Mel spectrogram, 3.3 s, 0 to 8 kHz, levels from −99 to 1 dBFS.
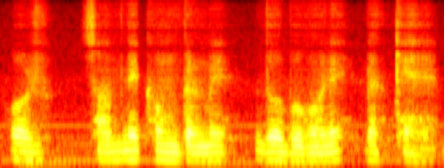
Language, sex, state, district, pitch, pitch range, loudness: Hindi, male, Uttar Pradesh, Saharanpur, 105 Hz, 100-105 Hz, -16 LUFS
